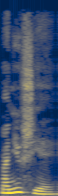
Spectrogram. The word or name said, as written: minutiae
